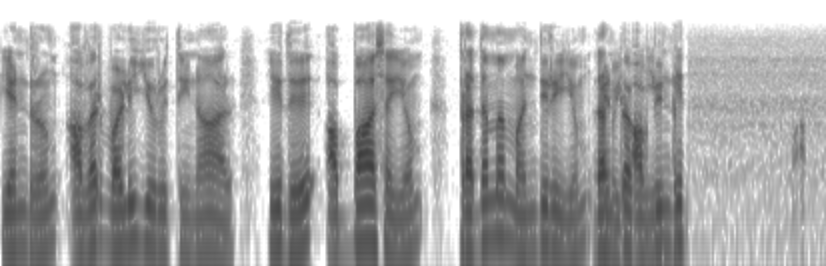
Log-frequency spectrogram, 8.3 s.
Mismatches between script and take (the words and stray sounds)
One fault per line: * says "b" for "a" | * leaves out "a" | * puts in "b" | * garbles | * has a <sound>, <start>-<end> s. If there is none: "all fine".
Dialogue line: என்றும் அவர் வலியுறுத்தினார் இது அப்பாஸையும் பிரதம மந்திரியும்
* garbles
* has a laugh, 7.9-8.1 s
